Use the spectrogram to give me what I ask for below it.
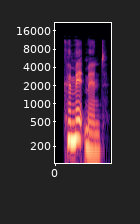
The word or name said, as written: commitment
